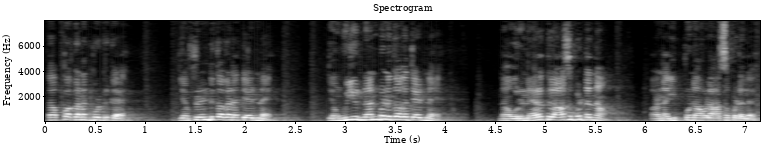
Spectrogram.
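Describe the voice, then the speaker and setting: A man's voice: sits high, quick pace, pauses often, darkish tone, a little hiss or hum, lightly acted. [name], a man voicing a grieving young friend. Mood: defensive. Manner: earnest, pleading, tearful monologue. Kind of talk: cartoon drama voice acting.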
